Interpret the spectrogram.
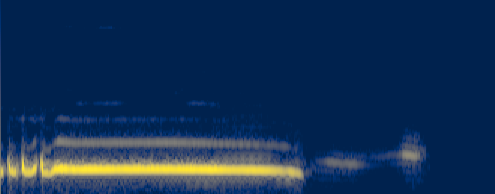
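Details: Barbary dove call meant to lure pet doves at home into calling: a brief rolling stutter then one long, steady, low hooting note lasting about two seconds, followed by two soft short notes.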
